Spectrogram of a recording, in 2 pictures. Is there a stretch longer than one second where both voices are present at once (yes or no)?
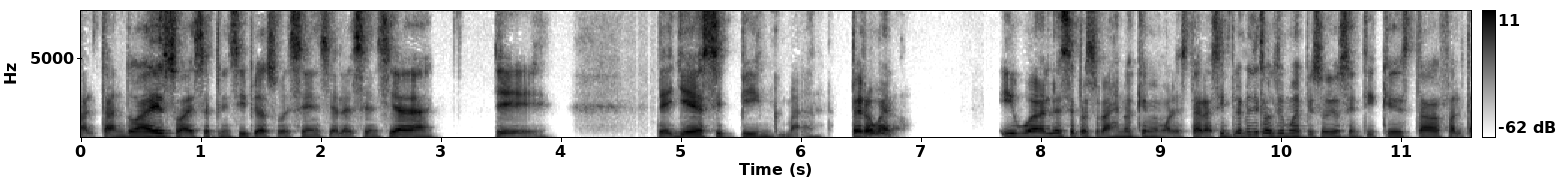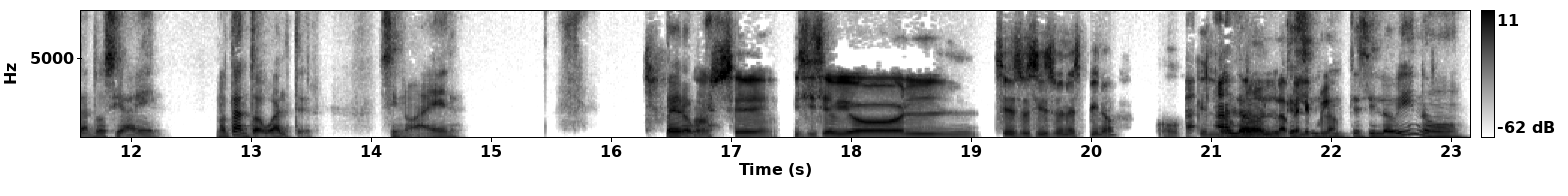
yes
